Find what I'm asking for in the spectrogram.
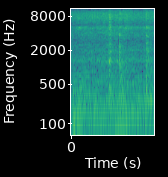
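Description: Potatoes frying in a pan with a low steady sizzle, broken by three quick scrapes of a spoon stirring and mixing them.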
